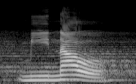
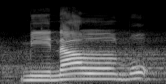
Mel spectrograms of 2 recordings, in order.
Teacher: alif lam al-qamariyah, juga dibaca jelas bunyi l-nya.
